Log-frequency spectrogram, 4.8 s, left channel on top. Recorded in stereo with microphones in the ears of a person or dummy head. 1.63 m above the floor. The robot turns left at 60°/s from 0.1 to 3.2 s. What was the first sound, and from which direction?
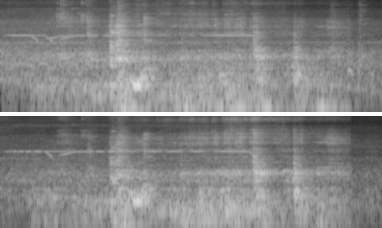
A sliding door, 95° left.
